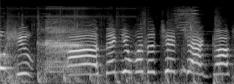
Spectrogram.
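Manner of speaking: high and loud, in a rush; panicked hurry to leave; alarmed. Acted. Alarm going off, rushing out.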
